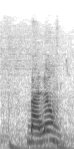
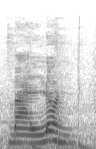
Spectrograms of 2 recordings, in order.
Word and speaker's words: balón: tiene el golpe de voz en la tercera sílaba. 1, 2 y 3. Cámara. Árbol. 1 y 2. Árbol. Balón. 1. Balón.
